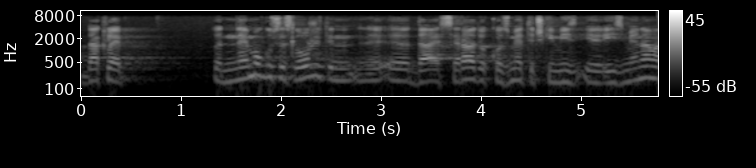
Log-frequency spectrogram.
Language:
Croatian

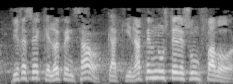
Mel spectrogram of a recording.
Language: Spanish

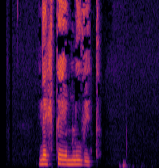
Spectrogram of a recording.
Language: Czech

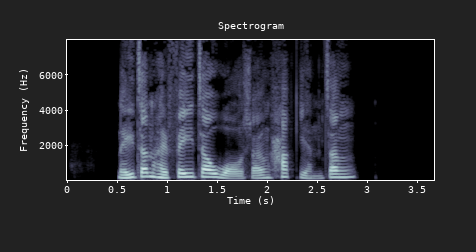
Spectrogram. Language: Cantonese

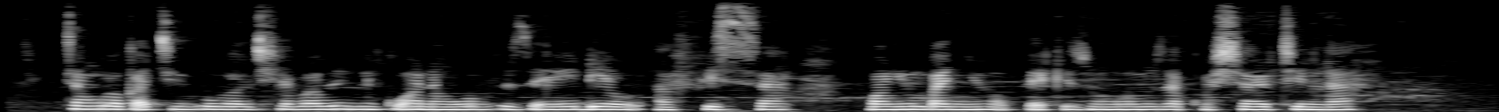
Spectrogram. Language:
Swahili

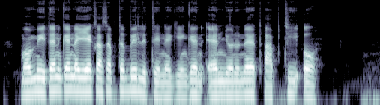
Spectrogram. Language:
Kalenjin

